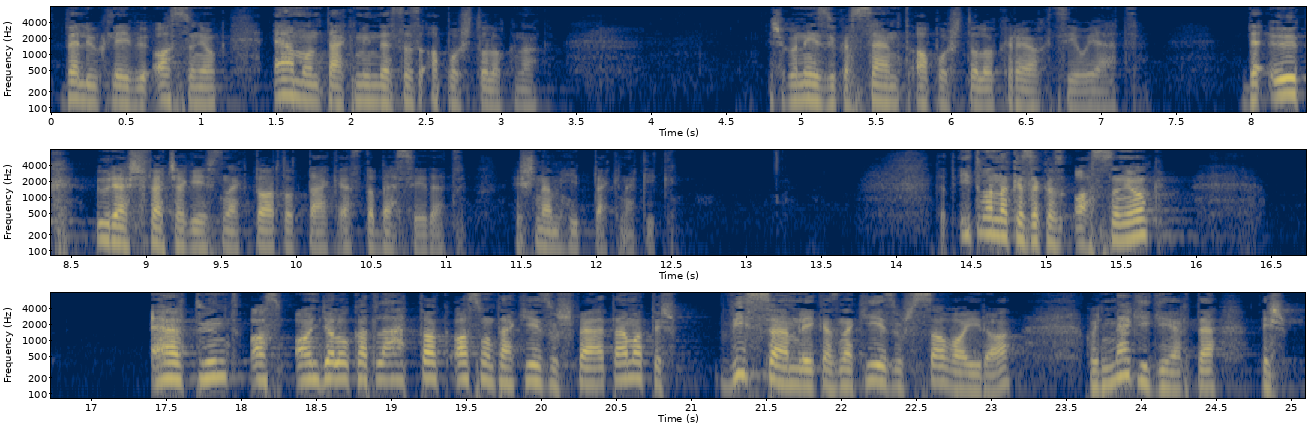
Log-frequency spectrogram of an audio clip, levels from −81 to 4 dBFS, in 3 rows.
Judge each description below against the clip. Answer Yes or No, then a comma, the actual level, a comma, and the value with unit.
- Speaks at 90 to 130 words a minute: Yes, average, 110 wpm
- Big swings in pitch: Yes, wide, 6.2 semitones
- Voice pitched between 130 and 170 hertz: Yes, medium, 140 Hz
